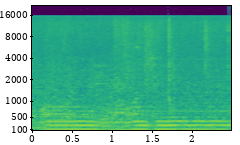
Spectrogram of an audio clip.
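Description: A man's voice chanting Quran recitation (tilawah) into a microphone, holding long, level melodic notes broken by short breaths.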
